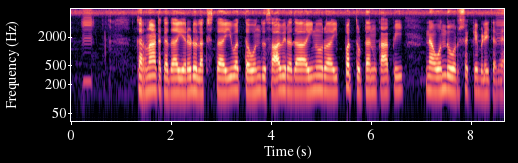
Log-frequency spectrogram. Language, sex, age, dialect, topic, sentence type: Kannada, male, 18-24, Mysore Kannada, agriculture, statement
